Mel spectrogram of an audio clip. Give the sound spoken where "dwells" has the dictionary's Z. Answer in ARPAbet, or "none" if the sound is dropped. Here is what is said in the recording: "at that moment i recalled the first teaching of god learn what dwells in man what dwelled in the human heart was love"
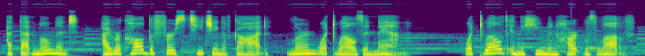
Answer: Z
